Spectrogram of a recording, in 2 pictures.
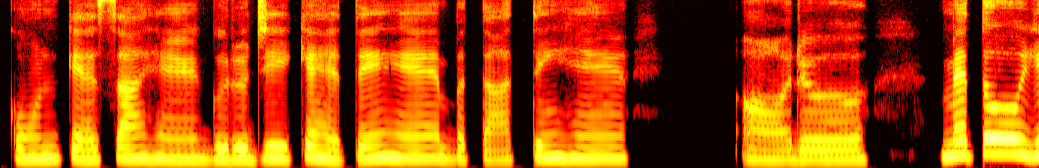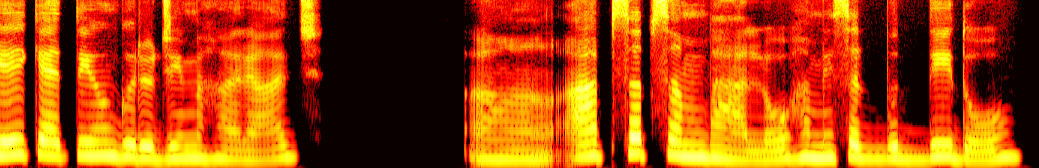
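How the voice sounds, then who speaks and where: A middle-aged woman giving a devotional talk to followers. She speaks slowly and earnestly, with frequent pauses and fillers, and keeps addressing her listeners. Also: mid-range voice, dark tone, smooth, no room sound, studio quality. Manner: slow, halting, with many pauses and fillers. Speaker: devotee sharing experiences with followers.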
